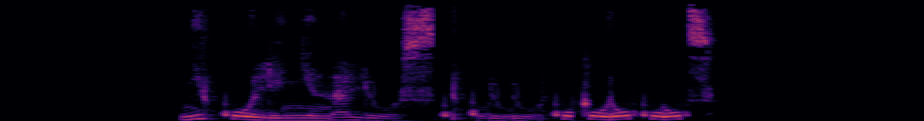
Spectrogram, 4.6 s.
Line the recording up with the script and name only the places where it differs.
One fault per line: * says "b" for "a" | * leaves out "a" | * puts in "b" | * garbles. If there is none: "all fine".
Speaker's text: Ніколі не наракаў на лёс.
* leaves out "наракаў"
* garbles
